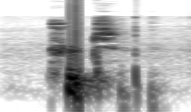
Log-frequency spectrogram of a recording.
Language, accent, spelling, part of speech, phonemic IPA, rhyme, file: English, Southern England, proot, interjection / noun, /pɹuːt/, -uːt, LL-Q1860 (eng)-proot.wav
- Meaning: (interjection) A command to a donkey or mule to move faster; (noun) A protogen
